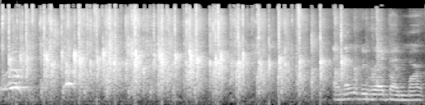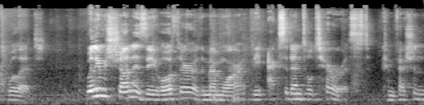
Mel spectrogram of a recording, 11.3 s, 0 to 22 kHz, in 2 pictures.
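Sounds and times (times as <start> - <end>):
person whooping: 0.0 - 1.4
audience applause: 0.0 - 5.1
speech: 4.5 - 11.3.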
